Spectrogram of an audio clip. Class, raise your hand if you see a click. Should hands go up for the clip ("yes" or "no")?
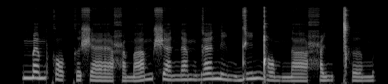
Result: yes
